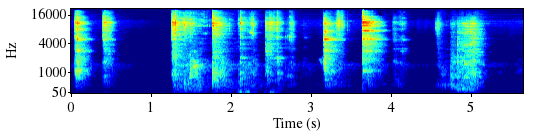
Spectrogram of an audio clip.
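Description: Washed rice tipped into a pot while cooking Jamaican rice and peas: a close series of short rattling, clinking bursts as grains and utensil hit the pot, with brief pauses between pours.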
